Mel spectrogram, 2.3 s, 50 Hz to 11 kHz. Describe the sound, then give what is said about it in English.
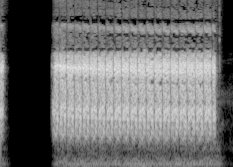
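A 1990s toy jet robot's electronic sound box fires its shooting effect, a loud, rapid warbling buzz that holds steady for under two seconds and then cuts off abruptly. “that's Ramjet shooting at somebody.”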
